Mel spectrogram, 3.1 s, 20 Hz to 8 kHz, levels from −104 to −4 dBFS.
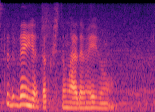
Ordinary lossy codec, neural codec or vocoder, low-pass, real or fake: none; none; 7.2 kHz; real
